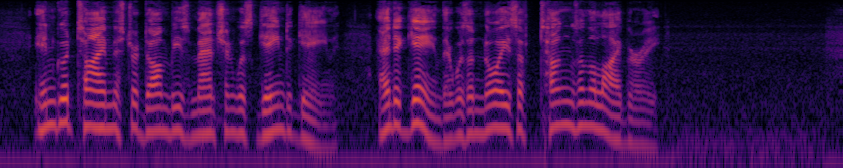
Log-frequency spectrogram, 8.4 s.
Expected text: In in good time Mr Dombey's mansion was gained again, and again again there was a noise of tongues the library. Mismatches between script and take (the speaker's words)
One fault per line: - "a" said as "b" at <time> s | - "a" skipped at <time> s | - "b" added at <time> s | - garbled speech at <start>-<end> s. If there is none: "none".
- "in" skipped at 0.6 s
- "again" skipped at 4.4 s
- "in" added at 5.8 s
